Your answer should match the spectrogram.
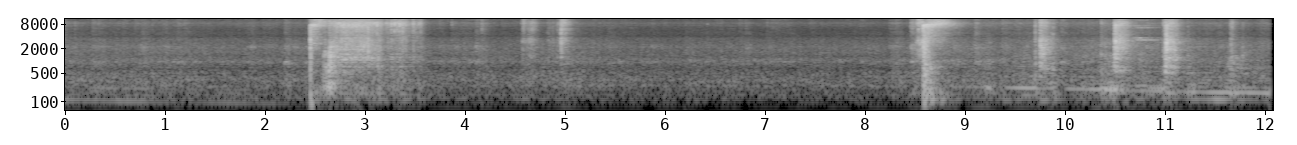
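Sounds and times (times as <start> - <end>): spinning top launch whoosh: 2.5 - 3.6
spinning top clatter: 2.5 - 3.7
spinning top whirring: 2.5 - 3.7.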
